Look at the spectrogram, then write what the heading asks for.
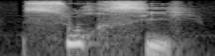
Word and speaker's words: sourcils: Les sourcils. Les sourcils. Okay, so it's quite strange because you get this LS at the end, but then, well, you don't pronounce them.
